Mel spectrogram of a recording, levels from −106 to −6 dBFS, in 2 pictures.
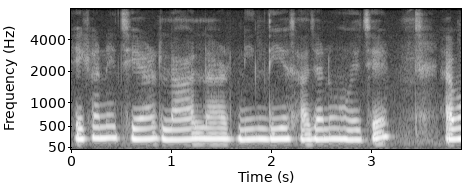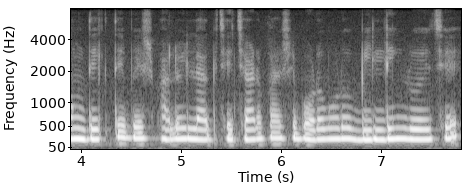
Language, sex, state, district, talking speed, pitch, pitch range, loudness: Bengali, female, Odisha, Malkangiri, 140 wpm, 225 Hz, 215-235 Hz, -14 LUFS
